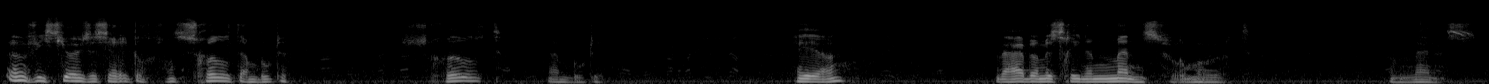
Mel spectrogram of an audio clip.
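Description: Over a hissy old radio recording comes a shaken professor. He speaks extremely slowly, solemn and halting, as though conscience-stricken. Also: medium pitch, darkish tone, poor audio. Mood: shaken, horrified. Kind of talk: radio play acting.

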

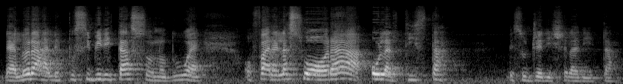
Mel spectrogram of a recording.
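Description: A woman performing a theatrical monologue, telling a story dramatically with halting repetitions. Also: medium pitch. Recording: very echoey room with faint noise.

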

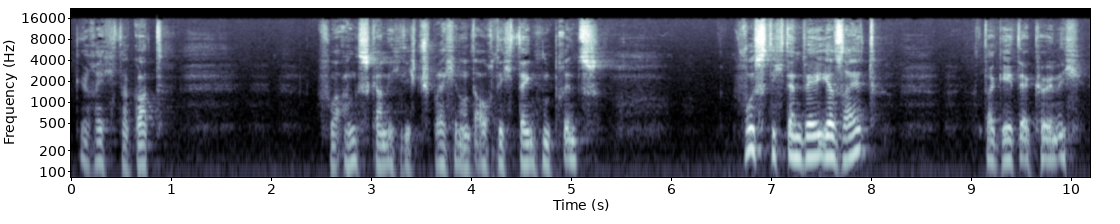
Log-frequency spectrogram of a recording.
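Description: A man's voice: medium pitch, slow, vocal fry, pauses often, dark tone. An older actor playing a humble old shepherd father in a classical radio play, theatrical and plaintive. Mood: frightened, reproachful. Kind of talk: German radio play, classical stage verse.

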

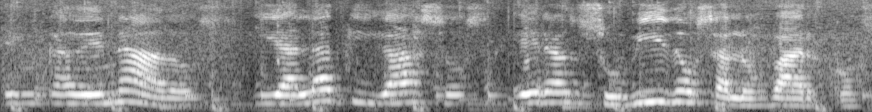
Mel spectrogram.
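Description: A woman's voice: on the high side, measured pace, music in the background. A woman giving scripted dramatic narration in a radio play.

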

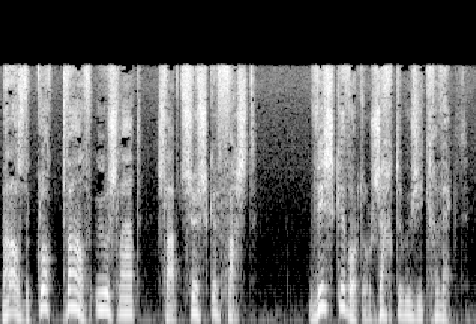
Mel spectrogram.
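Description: A man with a Flemish accent and a husky voice, narrating a children's adventure as a scripted audio drama. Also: mid-range voice, very animated, takes it slowly, a bit bright, no echo, exaggerated voice. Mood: suspenseful.

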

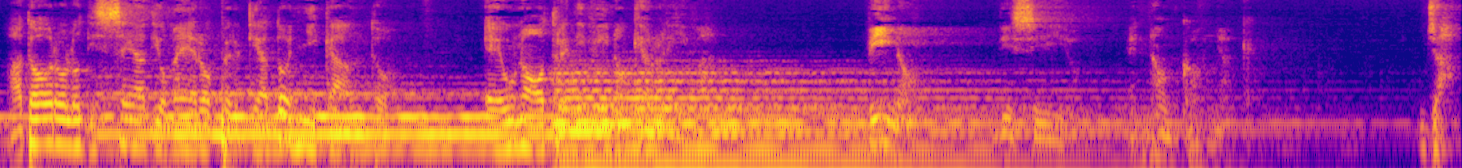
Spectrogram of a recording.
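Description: An actor playing a wistful Italian officer of the First World War, reciting his trench memoir theatrically, with drawn-out words and swelling, fading emphasis. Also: medium pitch, close to an everyday voice. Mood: animated, musing. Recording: echoing voice mixed with music. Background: guitar and percussion music.

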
